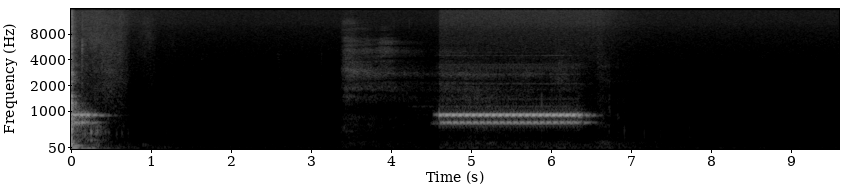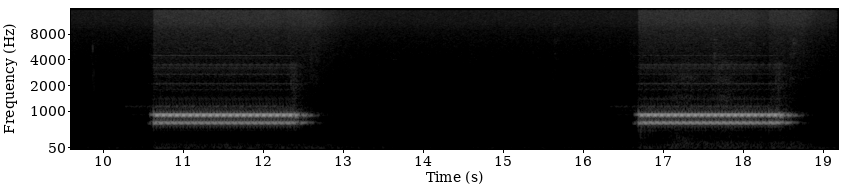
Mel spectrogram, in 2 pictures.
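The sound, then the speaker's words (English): A phone rings with three loud electronic tones, each about two seconds long, repeating at an even pace with quiet pauses between them. No one talks. “The phone just be ringing.”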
